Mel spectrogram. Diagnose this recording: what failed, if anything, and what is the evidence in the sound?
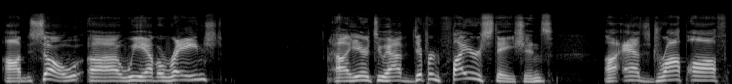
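Nothing failed; no fault can be heard in this speech.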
